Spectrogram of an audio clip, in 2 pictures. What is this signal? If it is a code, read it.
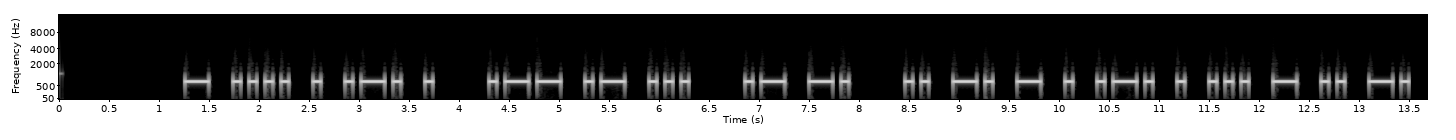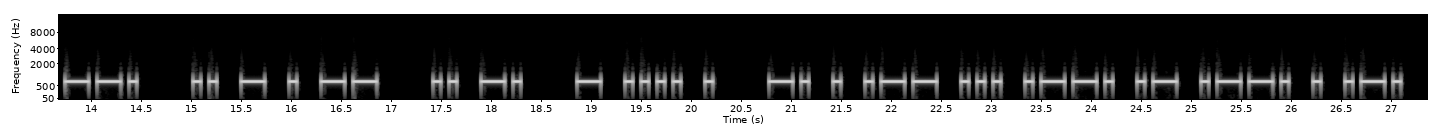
Morse code, heard as a keyed tone, about 16 wpm, 700 Hz. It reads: THERE WAS AN INTERESTING ITEM IN THE NEWSPAPER
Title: Sentences from Top 1000 Words - Review Part 6 - 15wpm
